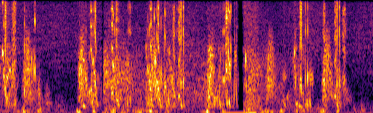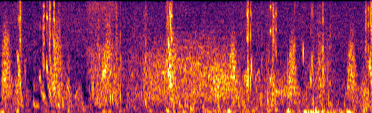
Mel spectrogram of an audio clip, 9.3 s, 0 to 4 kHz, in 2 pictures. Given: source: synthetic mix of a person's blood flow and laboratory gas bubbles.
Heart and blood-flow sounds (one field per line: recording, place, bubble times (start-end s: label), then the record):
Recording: Doppler ultrasound of blood flow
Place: subclavian vein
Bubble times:
0.00-0.24 s: bubbles
0.27-0.47 s: bubbles
0.96-1.27 s: bubbles
1.35-1.69 s: bubbles
1.82-2.34 s: bubbles
2.56-2.98 s: bubbles
3.03-3.29 s: bubbles
3.52-3.95 s: bubbles
4.02-4.09 s: bubbles
4.15-4.35 s: bubbles
4.70-4.77 s: bubbles
4.85-5.00 s: bubbles
5.05-5.60 s: bubbles
5.73-6.20 s: bubbles
6.44-6.53 s: bubbles
6.72-7.04 s: bubbles
7.48-8.37 s: bubbles
8.42-9.00 s: bubbles
9.20-9.33 s: bubbles
From the record:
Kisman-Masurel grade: 342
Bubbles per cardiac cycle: rolling drumbeat, 9 or more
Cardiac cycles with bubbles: 100%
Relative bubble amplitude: moderate (0.250 to 0.450)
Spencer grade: 3 (all of the cardiac periods contain showers or single bubble signals, but not dominating or overriding the cardiac motion signals)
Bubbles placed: anywhere in the cardiac cycle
